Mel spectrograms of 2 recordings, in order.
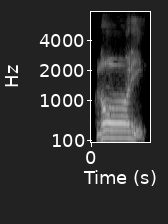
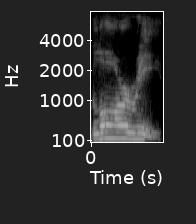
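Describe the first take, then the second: First: The R is a quick tap, like a D. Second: The R is a smooth American-style R. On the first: The speaker calls it right. "I think we want to flip the R" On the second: The speaker calls it wrong. "not glory, not the American R"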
